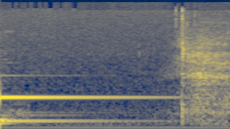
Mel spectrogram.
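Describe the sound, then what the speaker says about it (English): A single ukulele harmonic rings on the last note of a love song, a pure bell-like tone decaying alone and quiet, cut by a brief soft noise near the end. "We have a harmonic"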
